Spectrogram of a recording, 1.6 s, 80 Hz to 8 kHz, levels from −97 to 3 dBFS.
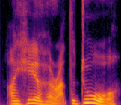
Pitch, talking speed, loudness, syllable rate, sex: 210 Hz, 220 wpm, -16 LUFS, 4.2 syllables/s, female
